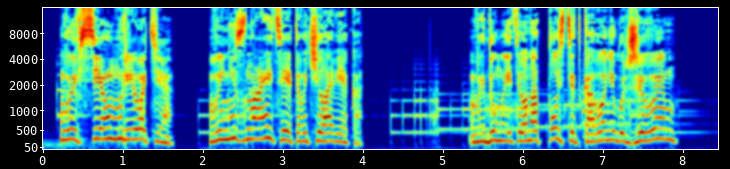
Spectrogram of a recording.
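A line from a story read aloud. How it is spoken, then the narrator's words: Shouted. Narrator (Russian): Один из помощников Кнопфа крикнул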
